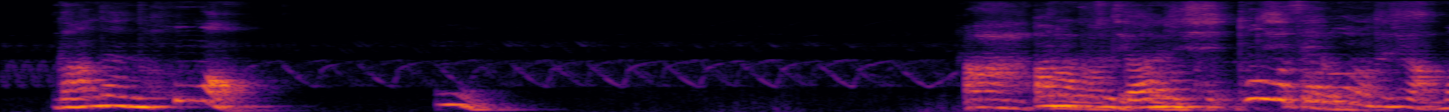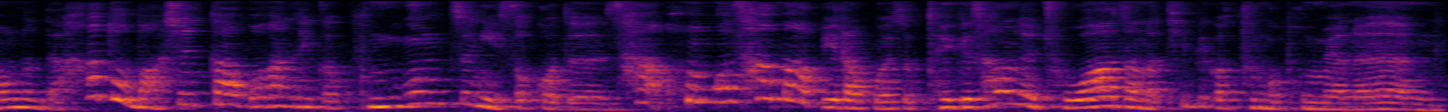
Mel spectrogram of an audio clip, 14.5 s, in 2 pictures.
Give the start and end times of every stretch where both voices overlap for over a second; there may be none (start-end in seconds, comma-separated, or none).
5.2-7.2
